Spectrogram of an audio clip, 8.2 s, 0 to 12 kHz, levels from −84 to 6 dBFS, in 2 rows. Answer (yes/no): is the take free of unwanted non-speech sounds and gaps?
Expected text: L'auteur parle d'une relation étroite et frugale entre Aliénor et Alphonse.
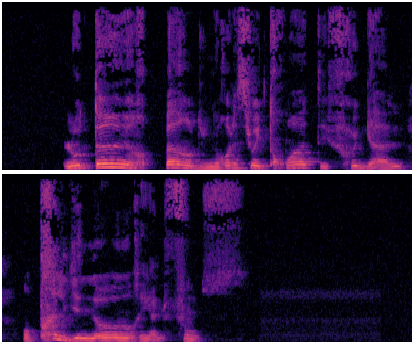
yes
